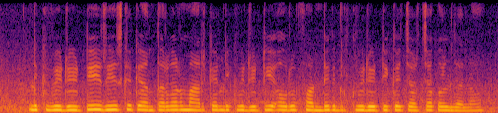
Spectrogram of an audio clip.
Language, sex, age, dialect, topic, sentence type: Bhojpuri, female, 18-24, Southern / Standard, banking, statement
